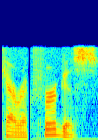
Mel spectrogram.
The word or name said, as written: Carrickfergus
